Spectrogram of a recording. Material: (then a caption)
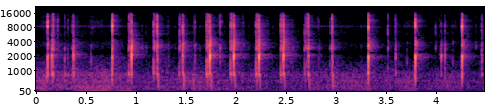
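Plastic, glass. Fingers twist and click the white plastic cap on a small glass bottle holding a yellowish liquid. Around twenty short, dry clicks ring near 2 kHz with bright high edges, each dying away almost instantly over a quiet background.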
